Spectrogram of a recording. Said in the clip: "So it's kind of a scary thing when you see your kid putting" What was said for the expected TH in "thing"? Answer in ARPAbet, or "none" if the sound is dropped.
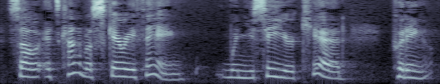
TH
